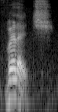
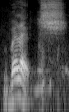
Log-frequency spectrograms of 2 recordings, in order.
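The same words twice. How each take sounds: First: "village" slowed down with a clear final "ch". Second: "Village" with a stronger final "ch" and a rising end; final sound stressed. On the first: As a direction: stretch "village", finish on "ch". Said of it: "vẫn còn cái từ ch". (nói chậm "village", rõ âm "ch" cuối) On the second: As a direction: hit the ending of "Village" harder. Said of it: "làm mạnh cái từ ở cuối". (làm mạnh âm cuối của "Village") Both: Shown as a demonstration.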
